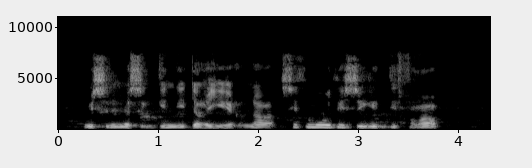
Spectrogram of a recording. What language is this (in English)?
Kabyle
